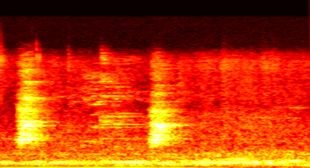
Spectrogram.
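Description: A dog barking twice in the background, two short barks about two seconds apart, over a steady low hum.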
